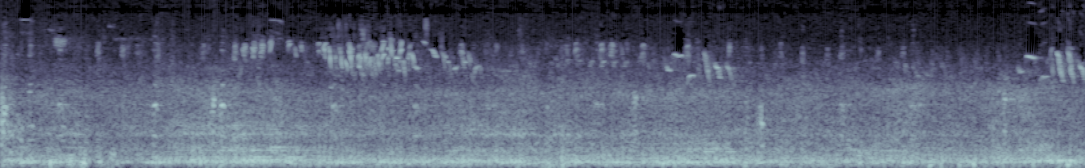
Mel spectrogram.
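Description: Birds chirping outdoors in several quick runs of short high notes, over a steady low background hum.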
